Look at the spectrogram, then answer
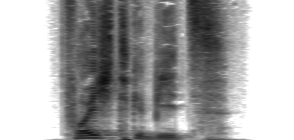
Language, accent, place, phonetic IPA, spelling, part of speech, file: German, Germany, Berlin, [ˈfɔɪ̯çtɡəˌbiːt͡s], Feuchtgebiets, noun, De-Feuchtgebiets.ogg
- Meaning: genitive singular of Feuchtgebiet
